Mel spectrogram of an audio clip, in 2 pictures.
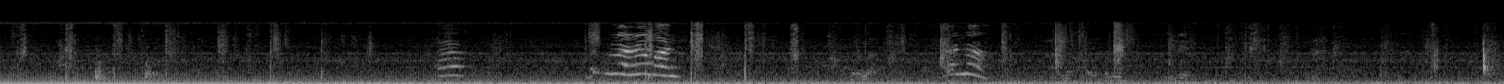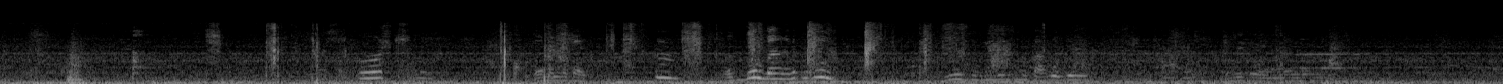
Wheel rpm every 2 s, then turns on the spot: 0, 0, 0, 0, 0, 0, 0, 0, 0, 0, 0, 0, 0, 0, 0.
none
